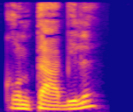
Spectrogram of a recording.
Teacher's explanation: sono sdrucciole, hanno cioè l'accento sulla terzultima sillaba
